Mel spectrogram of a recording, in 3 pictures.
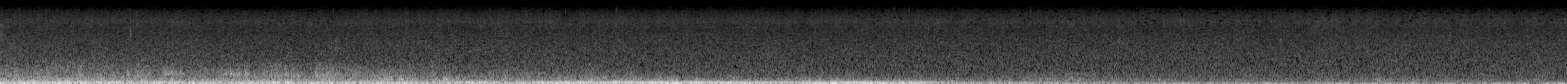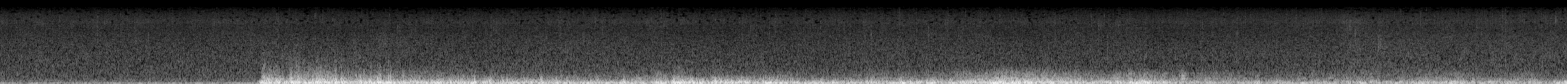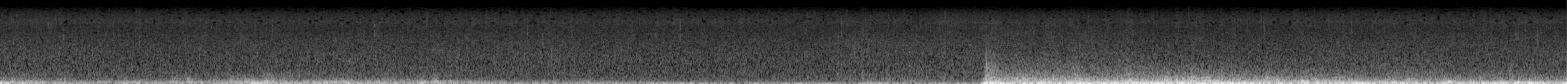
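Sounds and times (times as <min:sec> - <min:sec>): loud thunderclap: 0:00.0 - 0:10.9, 0:18.3 - 0:35.8, 0:41.2 - 0:47.0
thunder rumbling: 0:00.0 - 0:11.8, 0:18.2 - 0:37.3, 0:40.1 - 0:47.0
steady rain: 0:00.0 - 0:47.0.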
